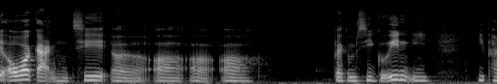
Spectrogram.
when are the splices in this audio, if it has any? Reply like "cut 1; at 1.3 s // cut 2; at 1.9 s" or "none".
none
